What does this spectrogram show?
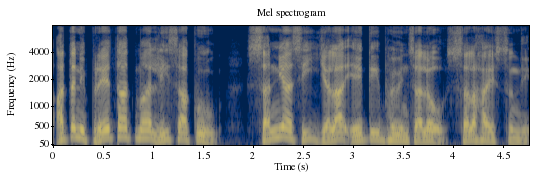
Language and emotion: Telugu, neutral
